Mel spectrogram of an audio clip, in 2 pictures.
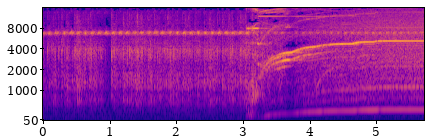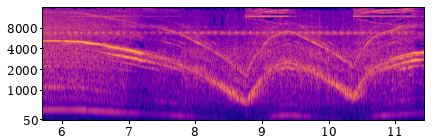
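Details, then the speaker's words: ZOHD Dart XL stock brushless motor, early version, bench run after maiden flight: rough gritty whine dipping and rising unevenly with throttle, cogging-like; motor was noisy and losing power in flight, landed after about 10 minutes, failing. "so the main issue i had with this motor here on the maid and as you heard i'll show you here it's just um it was making noises losing a lot of power so i landed it pretty quick after about 10 minutes"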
